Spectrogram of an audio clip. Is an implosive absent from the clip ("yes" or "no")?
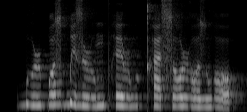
no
